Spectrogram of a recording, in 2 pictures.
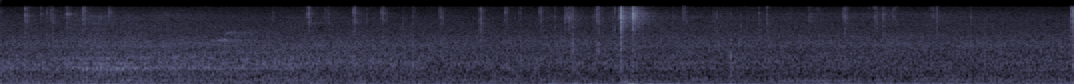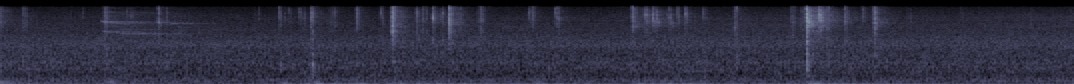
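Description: Typing on a computer keyboard: irregular keystroke clicks in short runs with pauses between them.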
